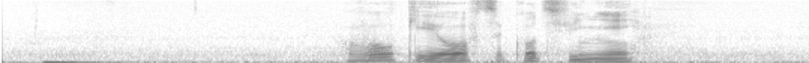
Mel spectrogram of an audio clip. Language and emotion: Russian, neutral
